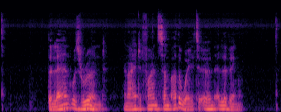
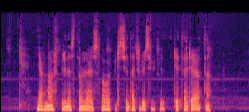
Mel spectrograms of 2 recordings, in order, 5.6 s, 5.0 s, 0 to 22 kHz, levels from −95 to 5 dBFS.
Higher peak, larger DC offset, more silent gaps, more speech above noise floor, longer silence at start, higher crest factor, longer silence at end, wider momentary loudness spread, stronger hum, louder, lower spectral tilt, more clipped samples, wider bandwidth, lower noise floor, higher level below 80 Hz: second, -16 dBFS vs -2 dBFS; neither; neither; first, 42 dB vs 33 dB; second, 0.05 s vs 0.4 s; about the same, 16 dB vs 16 dB; second, 0.1 s vs 0.75 s; first, 14 LU vs 11 LU; neither; second, -32 LUFS vs -18 LUFS; about the same, -6.5 dB/octave vs -6.5 dB/octave; neither; about the same, 13 kHz vs 13 kHz; first, -73 dBFS vs -50 dBFS; second, -66 dBFS vs -46 dBFS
